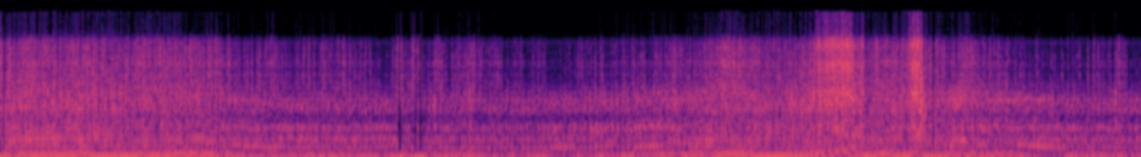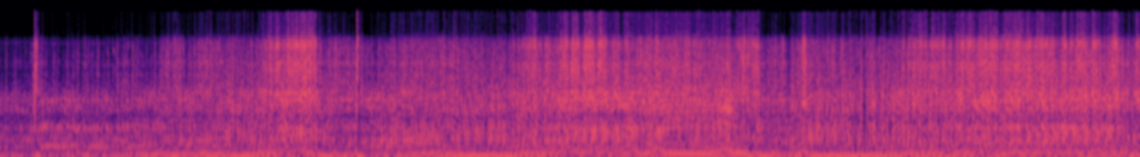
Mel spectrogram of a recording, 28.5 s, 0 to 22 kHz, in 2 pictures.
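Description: Italika TC250 motorcycle's single-cylinder engine running under way, its pitch falling and climbing again a couple of times and stepping up through the gears. A few sharp knocks are heard about ten seconds in and again around eighteen seconds.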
